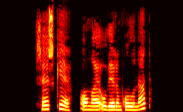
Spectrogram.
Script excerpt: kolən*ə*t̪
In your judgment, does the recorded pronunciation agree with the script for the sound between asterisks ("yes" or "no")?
no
